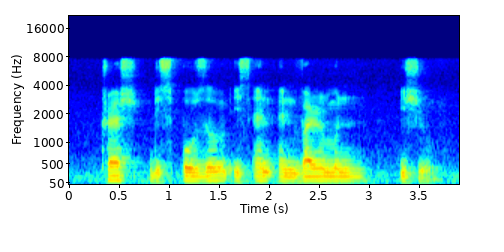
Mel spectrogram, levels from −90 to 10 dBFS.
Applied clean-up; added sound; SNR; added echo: none; none; none; none.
